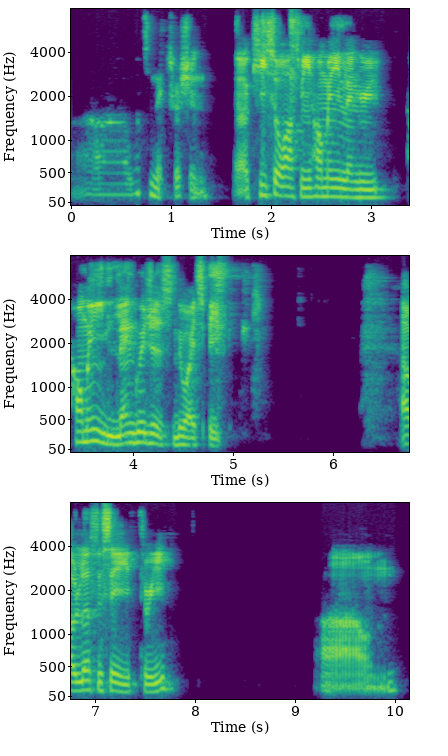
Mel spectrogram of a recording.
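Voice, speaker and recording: A Singaporean man with a gravelly, mid-range voice hosts a casual livestream Q&A for an app community. He reads questions aloud and answers in a relaxed, rambling way full of fillers, on dull, dry lo-fi audio.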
